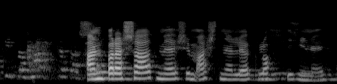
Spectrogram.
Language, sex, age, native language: Icelandic, male, 12, Icelandic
